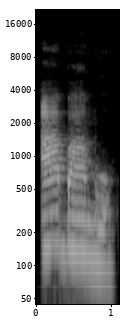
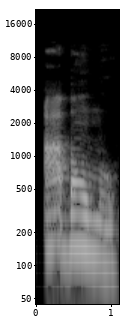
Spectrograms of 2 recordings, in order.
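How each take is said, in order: First: "abamu" with open a sounds throughout, the careful fix; corrected Igbo word. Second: Says "abomu" with an o in the middle, the first wrong try; a slip: "abomu" instead of abamu; mispronounced abomu. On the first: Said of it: "let me get it right". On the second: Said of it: "I said it incorrectly the first time". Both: Shown as a demonstration.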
